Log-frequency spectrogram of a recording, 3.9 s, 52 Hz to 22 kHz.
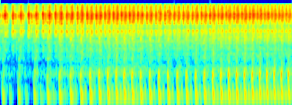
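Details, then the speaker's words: Grom (mini bike) with newly installed Nibbi carburetor and 40 mm KL-48-WT air filter intake, needles set in the middle, throttle and cable not yet adjusted: ragged, hunting single-cylinder thumps about eight a second, won't settle to idle; idle mixture and throttle stop not set. "needles in the middle too haven't adjusted the throttle or the cable or nothing like that [Music] she's not idling"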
